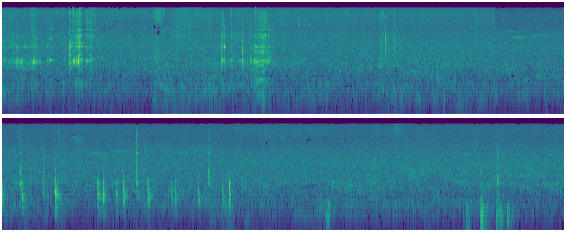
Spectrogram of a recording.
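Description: Meat sizzling in a small frying pan over a brass alcohol burner, with a steady hiss. Metal cookware and utensils clink and clatter in the first five seconds or so; later the sizzle is quieter, with scattered light taps and scrapes of a spatula against a pot.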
